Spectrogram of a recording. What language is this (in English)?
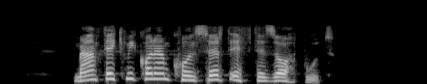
Persian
